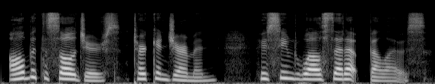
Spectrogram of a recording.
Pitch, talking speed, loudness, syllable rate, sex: 220 Hz, 165 wpm, -17 LUFS, 4.8 syllables/s, female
